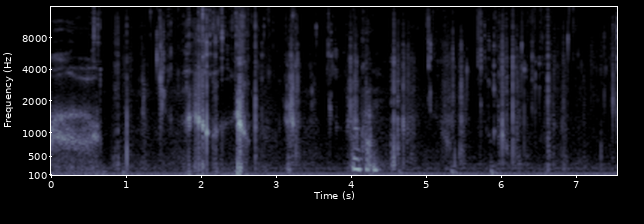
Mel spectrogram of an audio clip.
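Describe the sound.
Crunchy Colombian snacks being chewed, with irregular sharp crackling bites and softer mastication between them over a low steady hum; a voice says a single word partway through.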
